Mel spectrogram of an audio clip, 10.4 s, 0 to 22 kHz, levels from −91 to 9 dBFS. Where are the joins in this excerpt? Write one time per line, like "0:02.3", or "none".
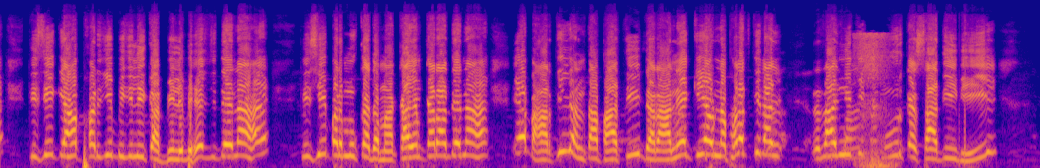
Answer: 0:08.9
